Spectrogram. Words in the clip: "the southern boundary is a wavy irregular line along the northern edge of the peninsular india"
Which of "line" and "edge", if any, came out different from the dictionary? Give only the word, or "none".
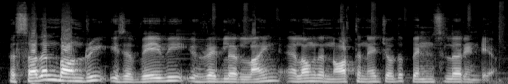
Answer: none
